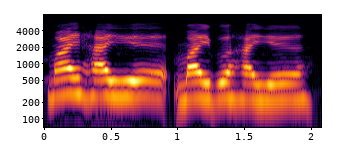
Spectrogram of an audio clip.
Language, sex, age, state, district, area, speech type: Bodo, female, 60+, Assam, Chirang, rural, spontaneous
